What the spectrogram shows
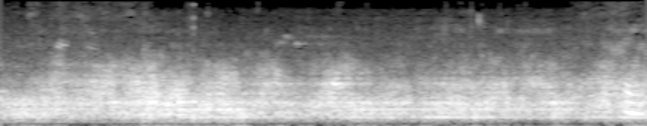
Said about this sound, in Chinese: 等一下，我想等这，因为我头上有个直升机，我等这个直升机过去以后， 可以， 这个噪音有点大。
